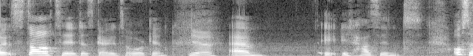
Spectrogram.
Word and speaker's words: Oregon: So the Oregon Trail, though it originally ended in Willamette Valley,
